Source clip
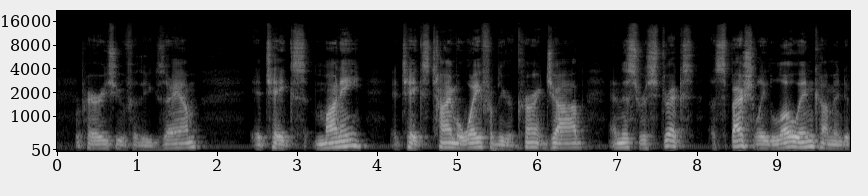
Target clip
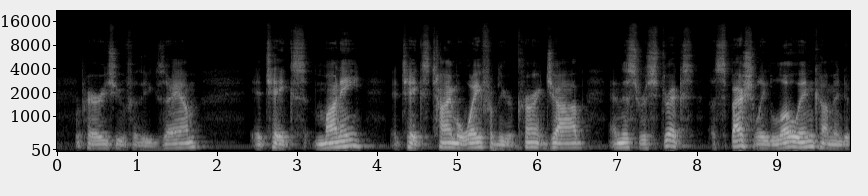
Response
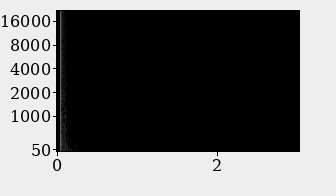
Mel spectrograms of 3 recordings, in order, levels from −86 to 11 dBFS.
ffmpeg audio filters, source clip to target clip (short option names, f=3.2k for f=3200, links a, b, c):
-filter_complex "[0:a]asplit=2[a][b];[1:a]atrim=start_sample=2205,lowpass=4.6k[c];[b][c]afir=irnorm=-1:irlink=0,volume=7.5dB[d];[a][d]amix=inputs=2:normalize=0,volume=-8dB"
